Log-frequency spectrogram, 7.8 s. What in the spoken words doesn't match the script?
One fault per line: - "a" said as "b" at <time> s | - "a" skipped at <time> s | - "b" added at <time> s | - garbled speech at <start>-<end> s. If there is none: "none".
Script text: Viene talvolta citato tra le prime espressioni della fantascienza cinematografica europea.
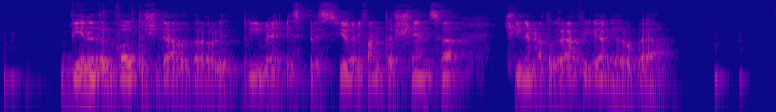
- "tra" added at 2.0 s
- "della" skipped at 3.6 s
